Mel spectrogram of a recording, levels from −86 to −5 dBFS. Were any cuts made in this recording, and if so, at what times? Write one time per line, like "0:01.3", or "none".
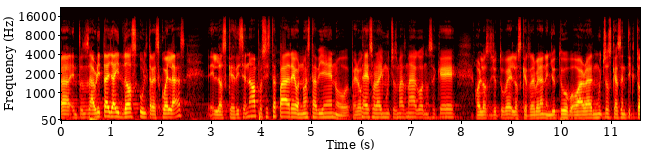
0:06.0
